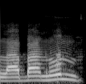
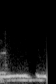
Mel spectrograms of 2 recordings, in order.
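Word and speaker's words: لَبَنٌ: হাজার লাবানুন তাজাজুন, আপনি তো আঞ্চলিক আরবিটা ছাড়েন, আমি যেভাবে বলছি সেভাবে বলেন। হাদা লাবানুন তাজাজুন বলেন তো, আমারটা শুনে হাযা শুনে বলেন। লেবানুন তাজাজুন, লেবানন না, লাবানুন, লাবান আইয়ো উচ্চারণ।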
